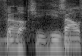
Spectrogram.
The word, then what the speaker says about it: Fauci: He's Fauci. Italian, yeah. Okay.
